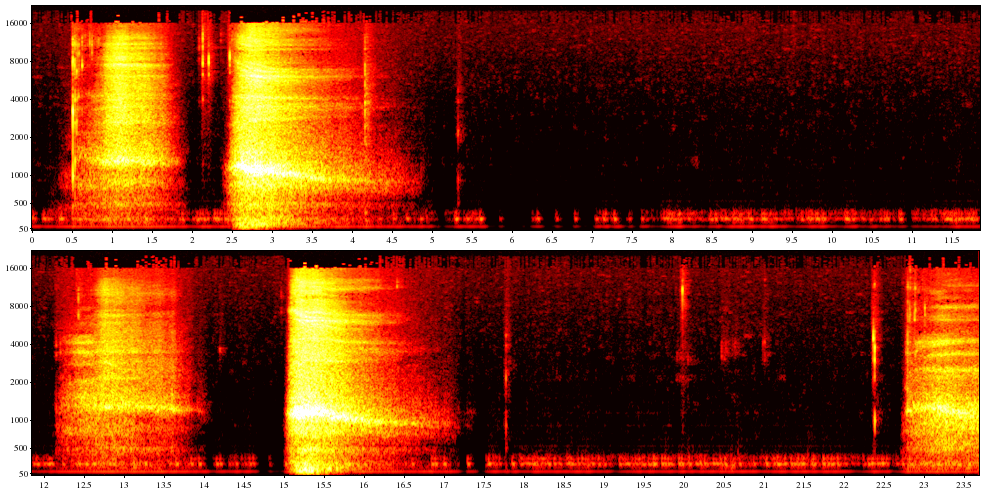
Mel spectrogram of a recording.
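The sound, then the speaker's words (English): Slow breathing during a breathing exercise: two pairs of audible breaths, each pair followed by a long silent breath hold, then a new breath begins at the end. A faint low hum runs underneath. “The longer the breath hold, the longer you'll sustain that feeling of stillness, openness, awareness, presence, and then resume with another breath in.”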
